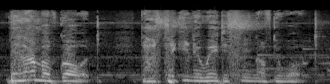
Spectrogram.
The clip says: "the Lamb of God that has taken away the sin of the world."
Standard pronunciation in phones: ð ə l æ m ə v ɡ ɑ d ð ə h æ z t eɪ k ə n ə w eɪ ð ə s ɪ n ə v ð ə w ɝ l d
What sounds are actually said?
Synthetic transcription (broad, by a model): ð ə l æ m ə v ɡ ɑ d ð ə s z t eɪ k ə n ə w eɪ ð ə s ɪ n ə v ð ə w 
